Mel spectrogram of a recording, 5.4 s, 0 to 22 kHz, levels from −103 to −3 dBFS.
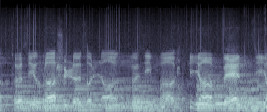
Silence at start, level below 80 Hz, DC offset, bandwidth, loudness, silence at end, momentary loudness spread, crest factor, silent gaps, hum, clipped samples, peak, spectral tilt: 0 s; -46 dBFS; under 0.1%; 12 kHz; -28 LUFS; 0 s; 7 LU; 16 dB; none; none; under 0.1%; -10 dBFS; -7.5 dB/octave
